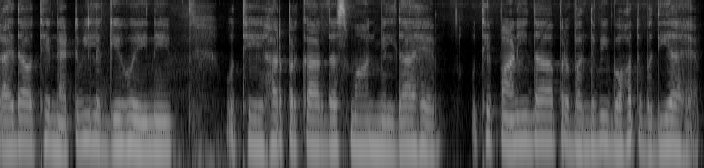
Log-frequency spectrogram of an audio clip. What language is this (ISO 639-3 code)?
pan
